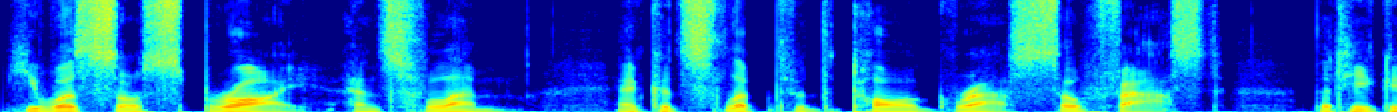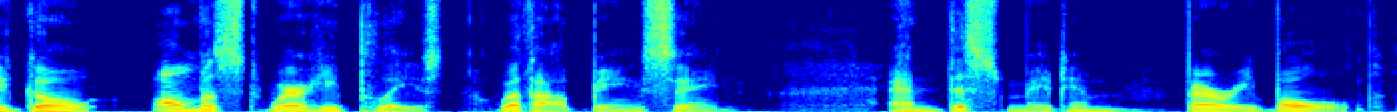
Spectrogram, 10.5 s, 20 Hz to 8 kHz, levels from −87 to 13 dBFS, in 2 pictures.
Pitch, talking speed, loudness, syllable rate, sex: 115 Hz, 185 wpm, -22 LUFS, 4.3 syllables/s, male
